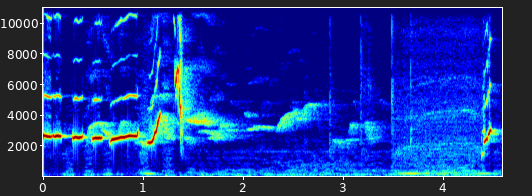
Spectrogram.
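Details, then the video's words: Oriental magpie-robin (kacer) lure song, 'nembak isian' style: a short burst of repeated whistled notes ending in a rising sweep, then near silence with a faint low hum and a final sharp note. "KACER AUTO NYAUT EMOSI KONSLET masteran burung kacer nembak isian"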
